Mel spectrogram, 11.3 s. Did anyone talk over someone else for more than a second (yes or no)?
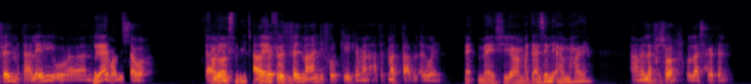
yes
